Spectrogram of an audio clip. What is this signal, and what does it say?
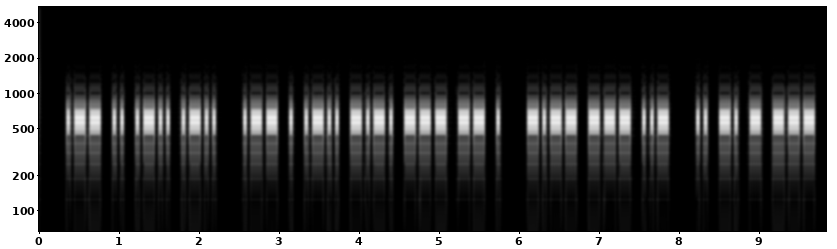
Morse code, heard as a keyed tone, about 25 wpm, 600 Hz. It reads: WILL WELCOME YOU INTO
